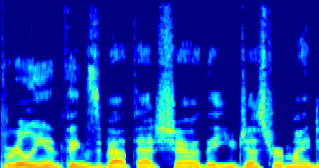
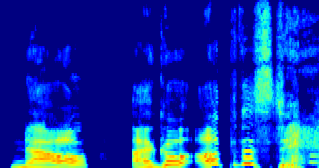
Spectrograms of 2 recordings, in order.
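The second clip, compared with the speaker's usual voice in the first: put-on fuzzy monster voice, higher pitch; 9 semitones higher than usual. Retelling a Muppet Masterpiece Theater episode in the Grover voice. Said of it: "the Grover voice".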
